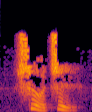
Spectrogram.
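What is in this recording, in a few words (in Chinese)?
"设置", Mandarin; chinese-flashcards; hsk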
